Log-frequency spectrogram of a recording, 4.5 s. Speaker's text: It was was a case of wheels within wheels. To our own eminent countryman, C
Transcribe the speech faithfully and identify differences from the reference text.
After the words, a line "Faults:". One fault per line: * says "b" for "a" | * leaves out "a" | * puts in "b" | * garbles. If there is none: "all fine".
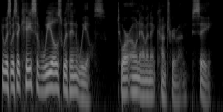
It was was a case of wheels within wheels. To our own eminent countryman, C
Faults:
all fine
